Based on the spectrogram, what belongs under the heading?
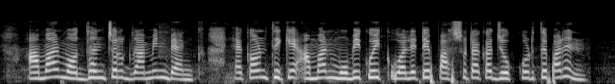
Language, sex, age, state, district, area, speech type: Bengali, female, 30-45, West Bengal, Paschim Bardhaman, urban, read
